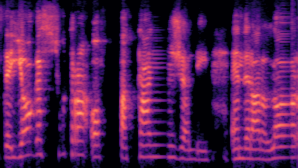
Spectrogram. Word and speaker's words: Patanjali: I can't pronounce that last one. Patanjali, yeah, Patanjali.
